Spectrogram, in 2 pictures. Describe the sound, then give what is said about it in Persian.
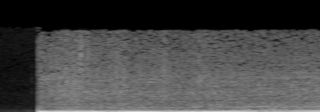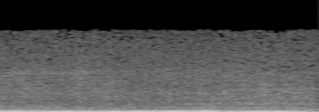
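Taxi wheels spin and the engine strains as the car sits stuck in snow on a side street in Dushanbe while passengers push. A loud, continuous whirring roar runs throughout over a droning, wavering low engine tone. “این صدای لغزش چرخ تاکسی است که در کوچه تونسی شهر دوشنبه درمانده است و چند نفر مسافر آن را تله میکنند.”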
